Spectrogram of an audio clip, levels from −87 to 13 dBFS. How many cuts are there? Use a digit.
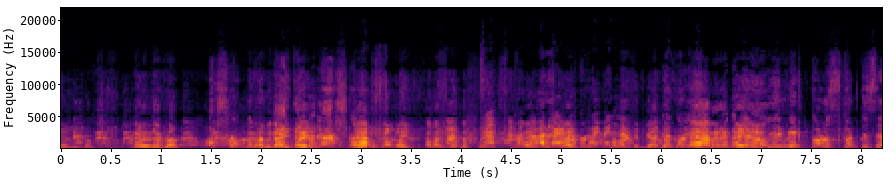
1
